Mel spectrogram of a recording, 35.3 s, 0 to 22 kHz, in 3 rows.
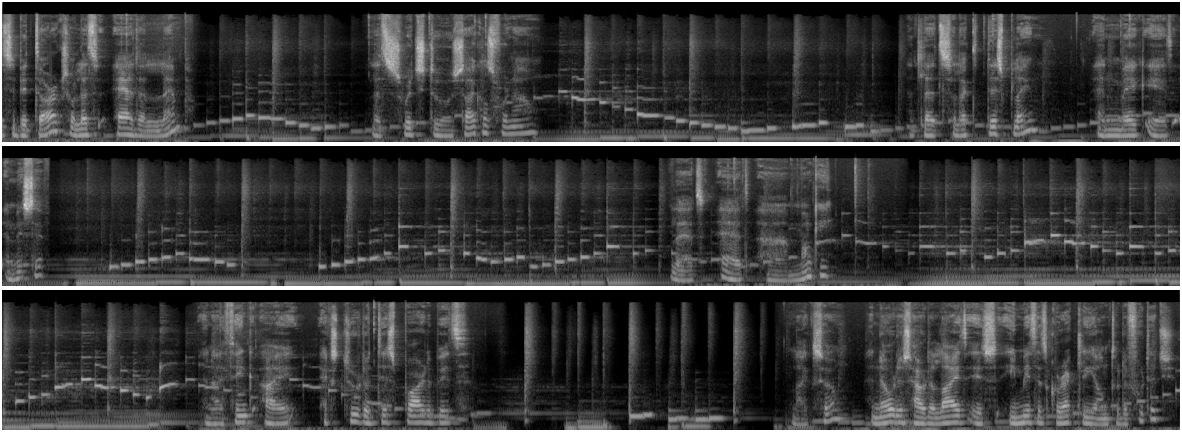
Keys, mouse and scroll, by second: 0.7 shift+a, 2.1-3.5 typing, 2.4 click, 2.9 KP_Subtract, 3.1 KP_Enter, 3.5 click, 4.1-5.0 drag, 5.6-6.5 drag, 7.3 click, 8.2 click, 9.3 Tab, 9.8 click, 11.2 click, 12.3 click, 13.0 click, 13.4 click, 14.0 drag, 14.5 click, 15.2 Tab, 16.0 click, 16.9 click, 18.3 shift+a, 21.0-24.0 typing, 22.1 click, 25.3 Tab, 25.7 click, 26.0 e, 27.2 click, 28.0 alt+click, 28.0 alt+middle click, 29.4 click, 30.1 click, 32.5 click, 32.8 g, 33.0 click.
